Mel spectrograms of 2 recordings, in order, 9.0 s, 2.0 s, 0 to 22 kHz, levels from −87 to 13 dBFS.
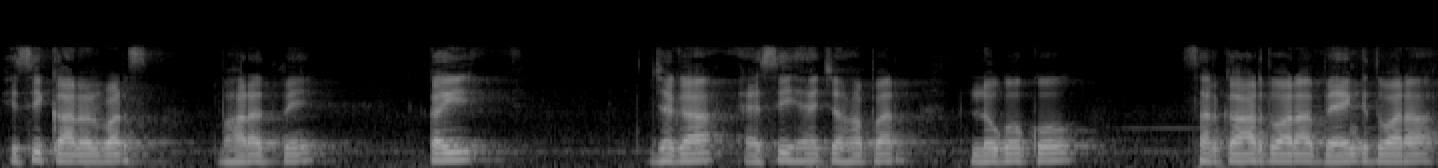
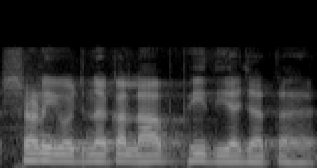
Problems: none marked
